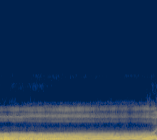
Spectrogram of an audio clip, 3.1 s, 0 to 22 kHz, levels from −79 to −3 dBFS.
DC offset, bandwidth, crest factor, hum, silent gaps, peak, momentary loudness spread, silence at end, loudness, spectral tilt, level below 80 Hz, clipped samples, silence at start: under 0.1%; 6 kHz; 12 dB; none; none; -6 dBFS; 3 LU; 0 s; -19 LUFS; -9.5 dB/octave; -68 dBFS; under 0.1%; 0 s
